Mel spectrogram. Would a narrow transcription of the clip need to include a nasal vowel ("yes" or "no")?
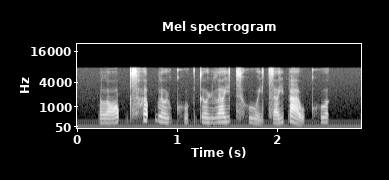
no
